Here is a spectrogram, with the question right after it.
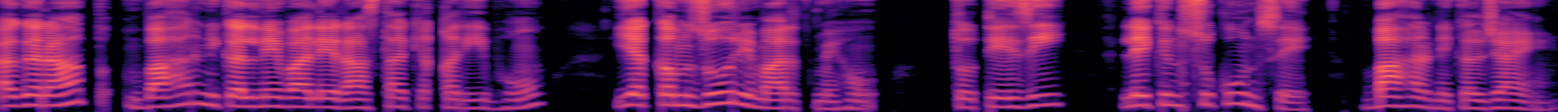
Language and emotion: Urdu, neutral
